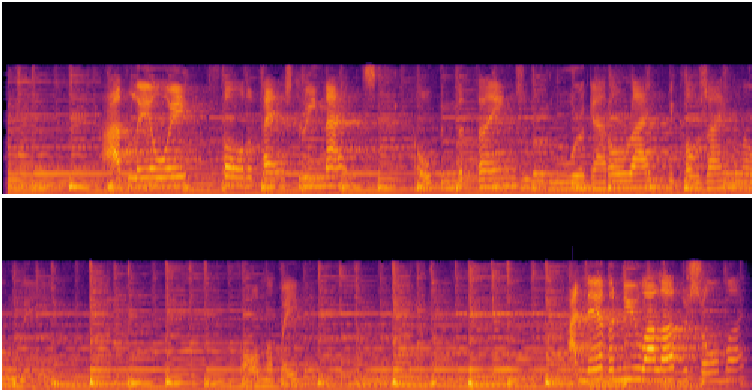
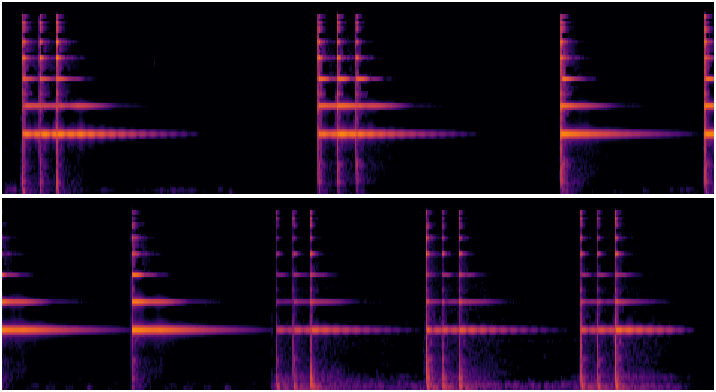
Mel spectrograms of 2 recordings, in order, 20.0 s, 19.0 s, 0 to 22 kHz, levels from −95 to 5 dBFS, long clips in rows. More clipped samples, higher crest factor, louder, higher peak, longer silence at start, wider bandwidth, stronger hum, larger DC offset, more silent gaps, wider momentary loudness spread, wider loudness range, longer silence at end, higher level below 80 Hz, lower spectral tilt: neither; second, 18 dB vs 26 dB; first, -19 LUFS vs -25 LUFS; first, 0 dBFS vs -6 dBFS; second, 0.05 s vs 0.25 s; second, 5.8 kHz vs 16 kHz; neither; neither; second, none vs 2.72-2.87 s, 2.94-3.02 s, 3.08-4.16 s, 6.33-7.40 s; second, 10 LU vs 23 LU; second, 7 LU vs 11 LU; second, 0.05 s vs 0.6 s; first, -34 dBFS vs -68 dBFS; first, -10 dB/octave vs 1 dB/octave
